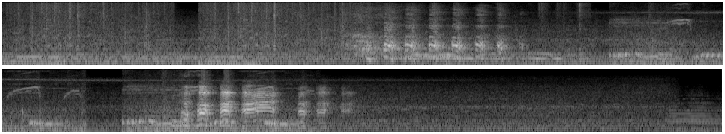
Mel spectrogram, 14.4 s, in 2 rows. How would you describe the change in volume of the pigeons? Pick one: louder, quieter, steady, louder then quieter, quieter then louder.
louder.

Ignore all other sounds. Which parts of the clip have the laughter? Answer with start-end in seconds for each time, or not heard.
3.4-5.2, 9.0-10.4.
